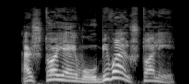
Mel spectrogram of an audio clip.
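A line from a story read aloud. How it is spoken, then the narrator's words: Barking. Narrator (Russian): рявкнул Крэб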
